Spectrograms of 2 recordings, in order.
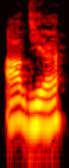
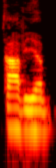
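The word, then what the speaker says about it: Avdija: Denny Avdia. Is that how you say it? Avdia.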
